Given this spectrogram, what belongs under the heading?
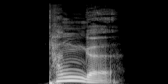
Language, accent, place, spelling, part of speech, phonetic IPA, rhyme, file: German, Germany, Berlin, Tange, noun, [ˈtaŋə], -aŋə, De-Tange.ogg
- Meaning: nominative/accusative/genitive plural of Tang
